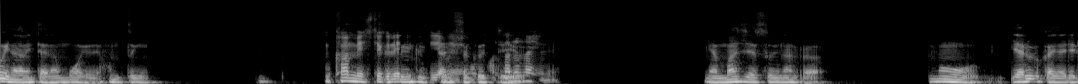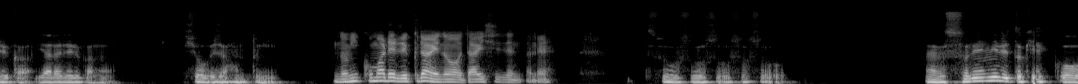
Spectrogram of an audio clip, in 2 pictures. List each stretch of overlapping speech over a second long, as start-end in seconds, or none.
3.8-5.3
